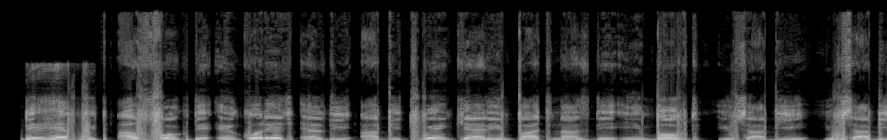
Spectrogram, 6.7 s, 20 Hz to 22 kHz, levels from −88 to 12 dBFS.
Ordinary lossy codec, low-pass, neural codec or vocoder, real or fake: Opus, 32 kbps; 19.8 kHz; none; real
